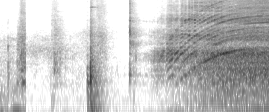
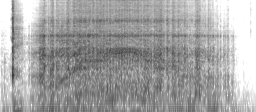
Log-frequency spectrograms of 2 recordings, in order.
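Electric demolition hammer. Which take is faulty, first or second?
second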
